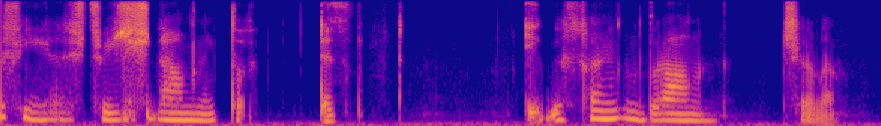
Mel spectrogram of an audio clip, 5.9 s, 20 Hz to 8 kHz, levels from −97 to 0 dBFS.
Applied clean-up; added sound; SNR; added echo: neural diffusion model UNIVERSE++.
